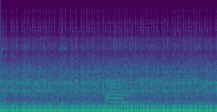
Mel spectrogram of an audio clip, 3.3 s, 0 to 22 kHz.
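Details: 2012 Harley-Davidson Sportster revival, running after mounting the tank and seat and adding gas: a loping V-twin idle with a steady, even beat of about three pulses a second and no knocks or misses, a healthy idle.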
